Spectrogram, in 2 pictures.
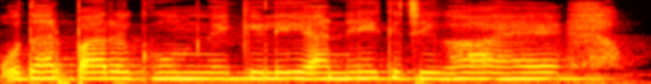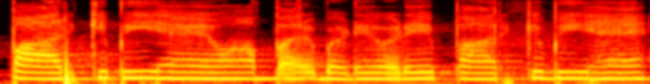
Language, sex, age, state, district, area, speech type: Hindi, female, 18-30, Madhya Pradesh, Hoshangabad, urban, spontaneous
